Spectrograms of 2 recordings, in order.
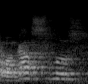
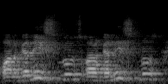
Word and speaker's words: Organismus: Ja, aber du hast das Wort Organismus nicht richtig ausgesprochen. Aber das gibt's doch gar nicht ausgerechnet bei mir. Ich kenne doch dieses Wort ganz genau. Organismus, Merkfähigkeit, steigern.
